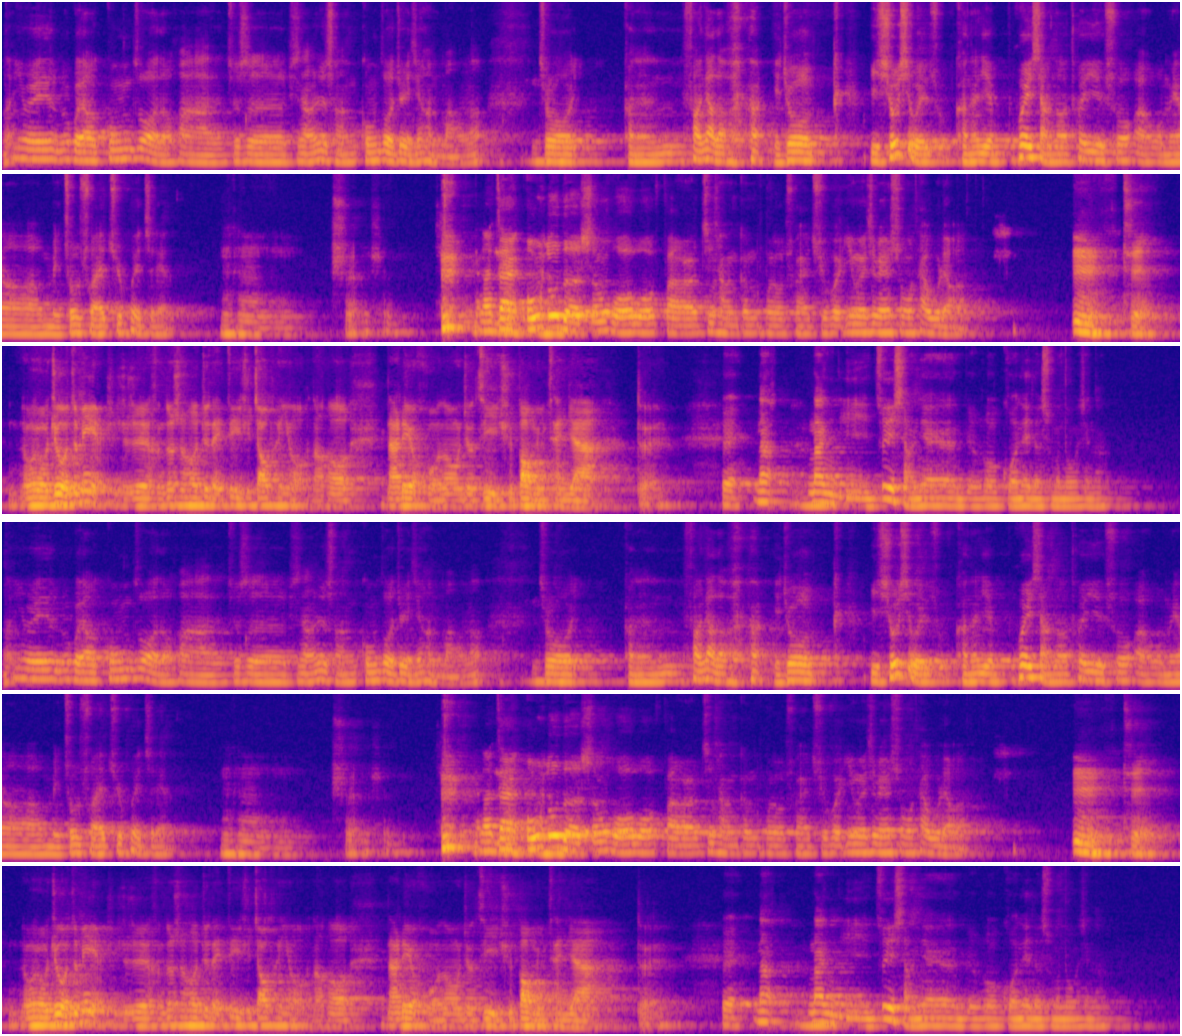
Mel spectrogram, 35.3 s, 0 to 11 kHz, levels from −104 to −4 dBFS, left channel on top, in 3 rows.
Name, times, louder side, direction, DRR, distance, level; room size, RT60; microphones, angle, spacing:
voice 1, 0.0-4.8 5.4-5.7 6.2-13.5 16.2-21.4 30.8-31.3 31.6-34.6, left 1 dB, 45° left, 1.3 m, -27 dB
voice 2, 14.0-14.7 15.1-15.8 16.5-17.3 22.5-23.4 23.6-30.2 31.4-31.7, left 2 dB, 80° left, 1.7 m, -28 dB
27.0 x 24.5 x 8.5 m
head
